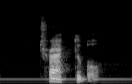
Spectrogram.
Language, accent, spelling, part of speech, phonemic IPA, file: English, US, tractable, adjective, /ˈtɹæk.tə.bəl/, En-us-tractable.ogg
- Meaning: 1. Capable of being easily led, taught, or managed 2. Easy to deal with or manage 3. Capable of being shaped; malleable 4. Capable of being handled or touched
